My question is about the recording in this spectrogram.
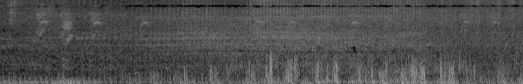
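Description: Wind buffeting the microphone: a steady low rumble, with rapid, irregular gusting bursts from about two seconds in.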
